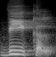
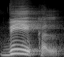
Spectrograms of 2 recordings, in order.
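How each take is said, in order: The two takes are said the same way.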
